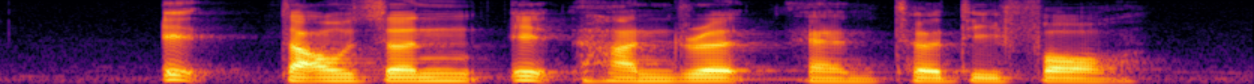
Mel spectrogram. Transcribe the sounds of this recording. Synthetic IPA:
et | taʊzə̃net̚ɦãndɹəd̚ɛ̃nt̪ʰətifɔ

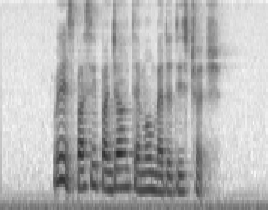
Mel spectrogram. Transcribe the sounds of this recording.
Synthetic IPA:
wɛɪspasipãnd͡ʒãŋtɛmomɛdədist͡ʃə̰t͡ʃ

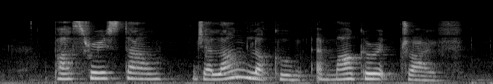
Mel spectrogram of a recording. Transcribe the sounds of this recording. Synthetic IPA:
pasɹistãʊ̃n | d͡ʒalãŋlɔkʰũmɛ̰̃nmaɡəɹɪt̚d̥ɹaɪv̥

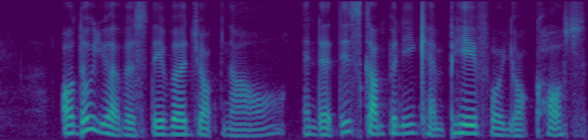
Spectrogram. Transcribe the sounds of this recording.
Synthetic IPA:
ʔɔldojuhɛvəstevəd͡ʒɔ̰p̚nawɛ̃ndɛt̚diskãmpənikʰɛ̃npefɔjɔkʰɔs

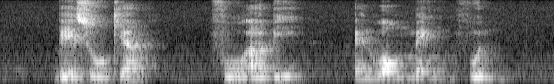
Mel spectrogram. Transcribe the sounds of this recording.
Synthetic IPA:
besukʰiã | fuabi | ɛ̃nwɔ̃ŋmɛ̃ŋfũn

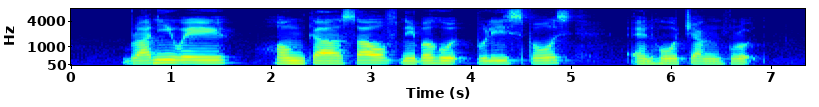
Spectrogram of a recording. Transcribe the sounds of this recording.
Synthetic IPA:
bɹaniwe | hɔ̃ŋkasawθnebəɦut̚pulispos | ʔɛ̃nɦot͡ʃãŋɹot̚

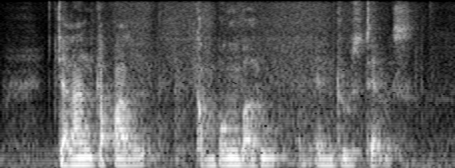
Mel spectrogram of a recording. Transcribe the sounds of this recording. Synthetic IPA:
d͡ʒalankapalkãmpɔŋbaɾuɛ̰̃nɛ̰̃ndɾustʰɛɹɪ̰s

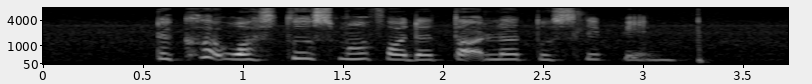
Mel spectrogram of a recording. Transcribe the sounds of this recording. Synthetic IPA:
d̥əkʰɔt̚wɔstusmɔlfɔdətɔʔlətuslipĩn

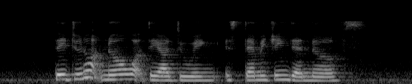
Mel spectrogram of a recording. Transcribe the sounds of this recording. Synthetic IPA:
d̥edunɔtnowɔt̚d̪eaduɪ̃ŋɪsdɛmɪd͡ʒɪ̃ŋdɛnəvs

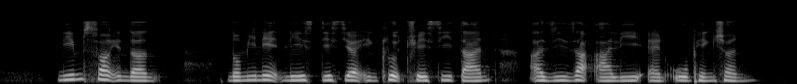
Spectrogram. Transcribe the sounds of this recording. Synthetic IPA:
nẽmsfãʊ̃nĩndə | nɔminet̚listdisjiəʔĩnkʰlud̚tʰɹesitãn | ʔazizakaliɛ̃nupʰɛ̃ŋʃə̃n

